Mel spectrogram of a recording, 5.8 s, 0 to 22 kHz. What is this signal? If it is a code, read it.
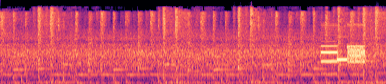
Caller ID data burst, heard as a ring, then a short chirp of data, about 1200 baud, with phone line noise.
